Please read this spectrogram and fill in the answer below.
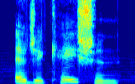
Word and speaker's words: education: the suffix for example ed plus u plus cation education here ed and katian are connected by u so d u sounds jew let's check the pronunciation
